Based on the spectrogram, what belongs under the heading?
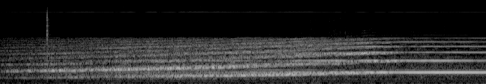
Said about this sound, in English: Yes, sirens all day. That was the Dutch domestic service transmitter, Hilversum 2. The broadcasting organisation responsible, the VPRO, decided to put out sirens all day in protest against the Dutch government decision to allow cruise missiles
